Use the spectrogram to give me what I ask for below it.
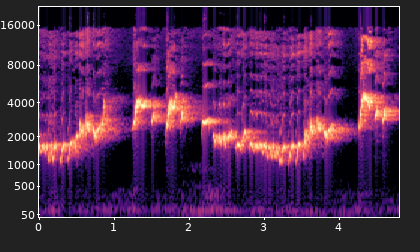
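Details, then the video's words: White-rumped shama in full varied song, a caged bird: rapid rising runs of whistled notes, several abrupt upward-swooping phrases and long level warbles, continuous and loud. "Masteran Suara Burung Murai Gacor Full Isian"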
